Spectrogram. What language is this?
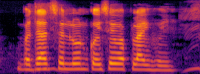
Bhojpuri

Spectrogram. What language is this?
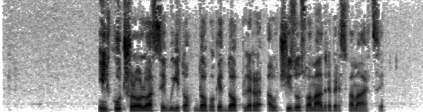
Italian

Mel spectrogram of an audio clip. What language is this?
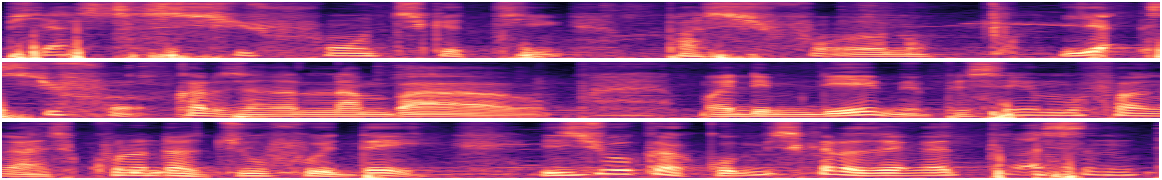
Tsimihety Malagasy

